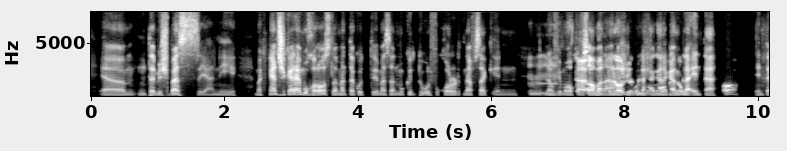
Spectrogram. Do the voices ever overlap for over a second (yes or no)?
yes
